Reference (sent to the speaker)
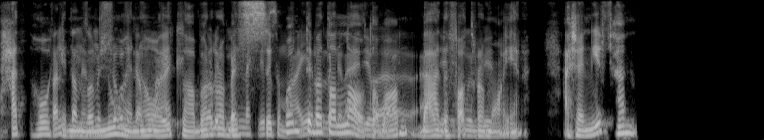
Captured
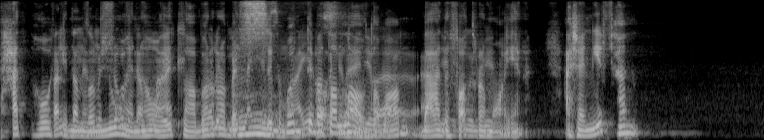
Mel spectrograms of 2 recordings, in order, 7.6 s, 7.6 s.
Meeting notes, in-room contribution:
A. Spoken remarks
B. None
A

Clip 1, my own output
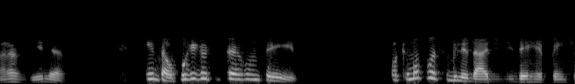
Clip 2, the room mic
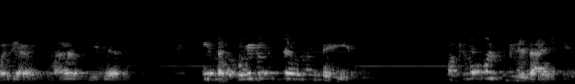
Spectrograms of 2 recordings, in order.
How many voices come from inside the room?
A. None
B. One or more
A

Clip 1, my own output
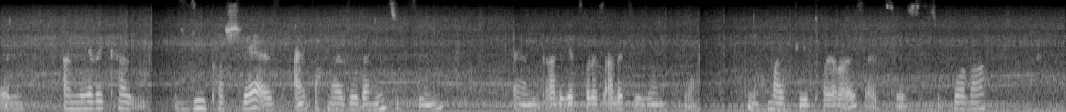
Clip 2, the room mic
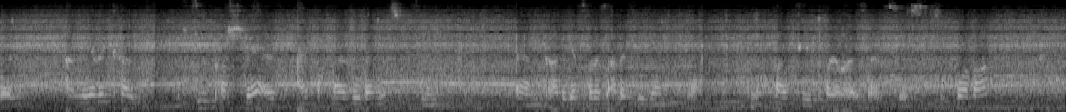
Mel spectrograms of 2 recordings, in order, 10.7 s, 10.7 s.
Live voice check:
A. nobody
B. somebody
A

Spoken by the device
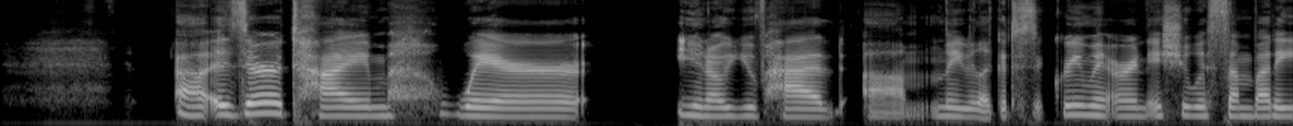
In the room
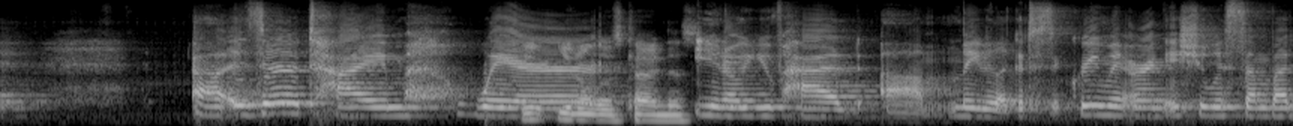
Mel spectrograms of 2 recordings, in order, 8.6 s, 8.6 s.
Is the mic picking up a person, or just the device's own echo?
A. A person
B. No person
A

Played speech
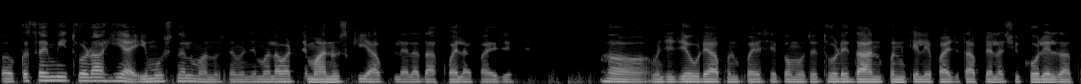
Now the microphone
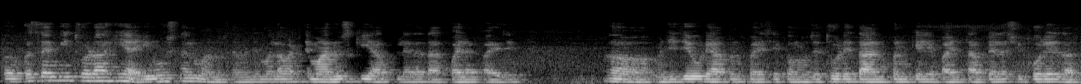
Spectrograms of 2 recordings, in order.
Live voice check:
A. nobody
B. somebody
A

